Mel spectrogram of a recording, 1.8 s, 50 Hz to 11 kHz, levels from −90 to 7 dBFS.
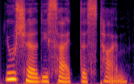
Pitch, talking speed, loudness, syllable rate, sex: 175 Hz, 165 wpm, -17 LUFS, 4.5 syllables/s, female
